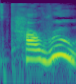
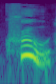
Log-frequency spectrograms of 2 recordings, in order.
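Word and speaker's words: Crewe: Madame Pascal pronounced it as if it was Carew instead of Crew, but that might be merely a matter of pronunciation.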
